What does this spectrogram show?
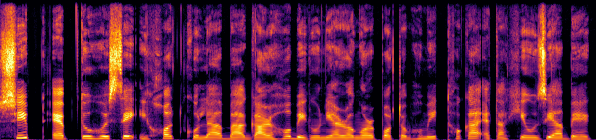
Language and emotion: Assamese, neutral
